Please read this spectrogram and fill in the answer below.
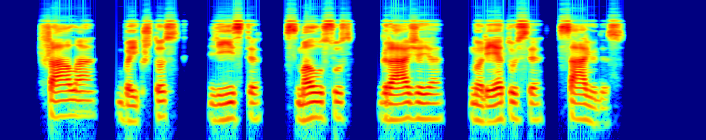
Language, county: Lithuanian, Kaunas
